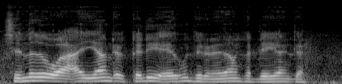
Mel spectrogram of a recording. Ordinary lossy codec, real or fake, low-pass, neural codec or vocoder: none; fake; none; codec, 44.1 kHz, 1.7 kbps, Pupu-Codec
